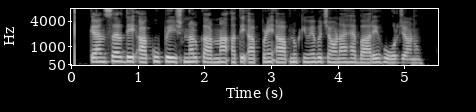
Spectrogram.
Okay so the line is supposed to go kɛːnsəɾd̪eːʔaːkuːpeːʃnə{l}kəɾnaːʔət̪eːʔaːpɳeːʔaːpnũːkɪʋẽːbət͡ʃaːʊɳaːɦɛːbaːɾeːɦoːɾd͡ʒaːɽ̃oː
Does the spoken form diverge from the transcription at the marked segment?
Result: no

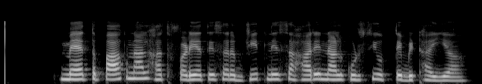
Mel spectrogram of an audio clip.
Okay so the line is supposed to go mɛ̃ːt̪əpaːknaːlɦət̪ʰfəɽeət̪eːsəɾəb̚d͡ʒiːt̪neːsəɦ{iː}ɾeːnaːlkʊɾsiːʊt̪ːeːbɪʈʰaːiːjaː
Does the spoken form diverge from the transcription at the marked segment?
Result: yes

